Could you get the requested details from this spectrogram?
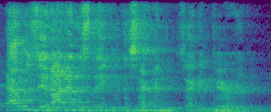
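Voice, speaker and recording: A man's voice: sits high, brisk, noisy background. A man telling profane stories at an open mic, acting out the dialogue. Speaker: stand-up comedian. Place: comedy club stage. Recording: echoey hall, distant mic, crowd.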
